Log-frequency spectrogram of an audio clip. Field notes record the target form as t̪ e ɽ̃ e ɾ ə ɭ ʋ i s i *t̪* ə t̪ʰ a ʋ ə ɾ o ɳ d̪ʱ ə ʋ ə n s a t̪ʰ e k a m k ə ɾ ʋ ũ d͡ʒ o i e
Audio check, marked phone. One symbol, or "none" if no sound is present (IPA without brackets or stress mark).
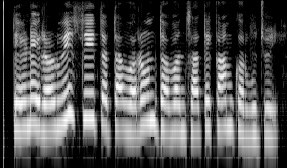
t̪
